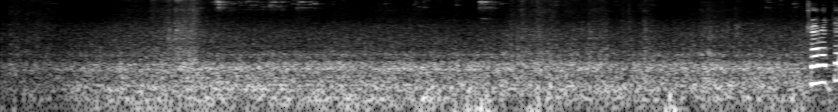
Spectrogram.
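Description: Plastic wheels of a toy dump truck rolling on a concrete floor: a steady rumbling rattle with a few faint knocks.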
